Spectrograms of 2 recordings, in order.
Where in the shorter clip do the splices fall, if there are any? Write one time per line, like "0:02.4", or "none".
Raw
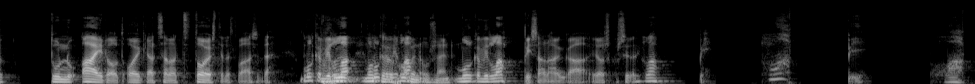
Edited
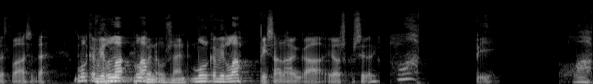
0:01.3
0:03.8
